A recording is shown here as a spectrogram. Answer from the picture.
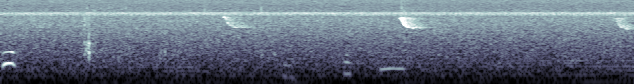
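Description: Near silence with faint outdoor ambience: a bird gives a short, falling, high call three times, about two seconds apart, over a steady faint hiss.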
